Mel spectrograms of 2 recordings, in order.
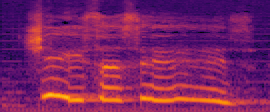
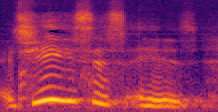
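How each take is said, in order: First: Much higher, very slow, drawn-out announcement; awed revelation. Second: Louder, higher ringing declaration; bold proclamation. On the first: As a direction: reveal it slowly in awe. Sudden triumphant answer in the vision. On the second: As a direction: proclaim it to the crowd. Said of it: "Some of you are getting into this". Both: Acted.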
